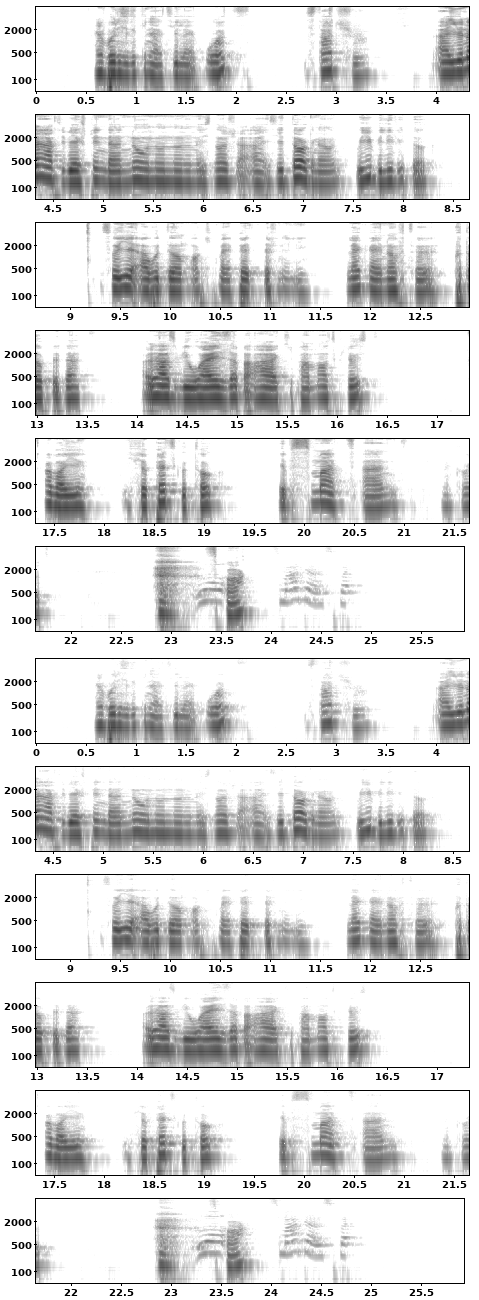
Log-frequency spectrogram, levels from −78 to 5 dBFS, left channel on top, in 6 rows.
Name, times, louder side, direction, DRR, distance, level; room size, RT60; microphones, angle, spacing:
voice 1, 0.6-1.9 2.8-3.3 4.0-8.2 9.4-11.4 11.8-12.7 13.0-13.4 14.1-16.3 17.4-17.8 18.3-18.7 19.0-19.1 19.8-20.3 20.6-20.9 21.4-21.7 22.8-23.2 23.6-23.7, left 4 dB, 60° left, 0.4 m, -27 dB
voice 2, 23.2-23.6 24.0-24.8, right 2 dB, 55° right, 3.7 m, -47 dB
10.5 x 7.2 x 5.8 m
head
